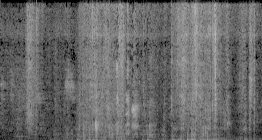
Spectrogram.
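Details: Kiwi, a pet dog indoors in a small room, gives short soft whimpers and breathy panting in uneven bursts, with a little human speech in the background.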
